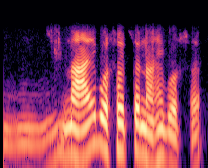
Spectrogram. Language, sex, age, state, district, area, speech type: Odia, male, 45-60, Odisha, Sundergarh, rural, conversation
